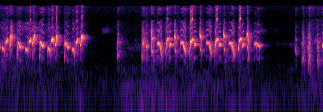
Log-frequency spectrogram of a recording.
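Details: Excited fighting chatter of a yellow-vented bulbul, used to make other birds reply instantly: quick runs of warbling, up-and-down notes in two long bursts, then a brief pause and a fresh start.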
